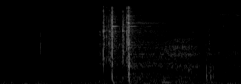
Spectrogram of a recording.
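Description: A pistol fires twice in quick succession, echoing.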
